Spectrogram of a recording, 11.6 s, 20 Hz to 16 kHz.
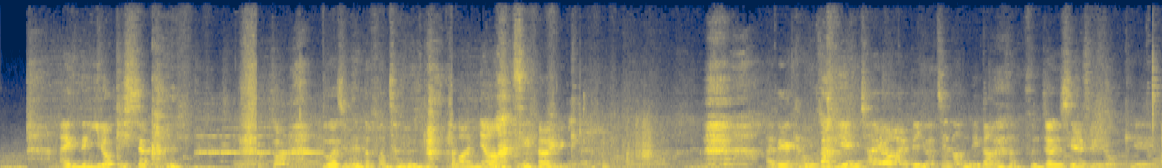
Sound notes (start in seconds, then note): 2.0 alarm rings; 4.2 laughs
